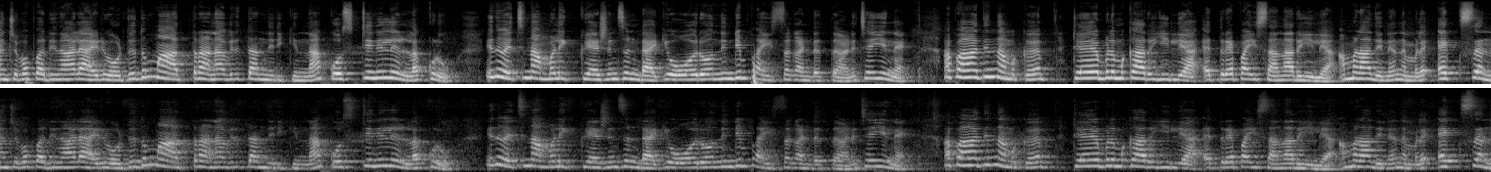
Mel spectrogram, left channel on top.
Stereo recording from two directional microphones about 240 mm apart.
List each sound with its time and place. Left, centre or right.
0.1 s a woman's voice: left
